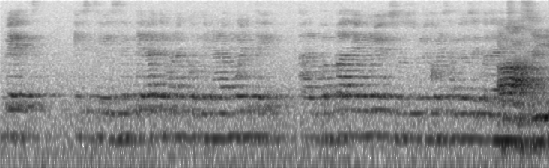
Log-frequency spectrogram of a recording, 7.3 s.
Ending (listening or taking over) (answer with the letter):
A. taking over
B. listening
A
